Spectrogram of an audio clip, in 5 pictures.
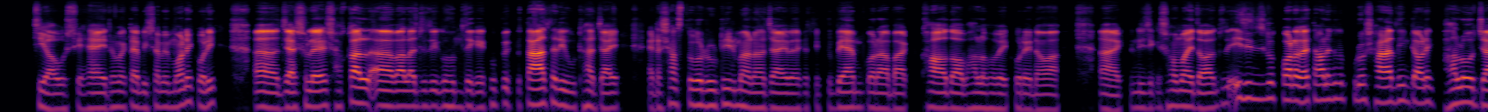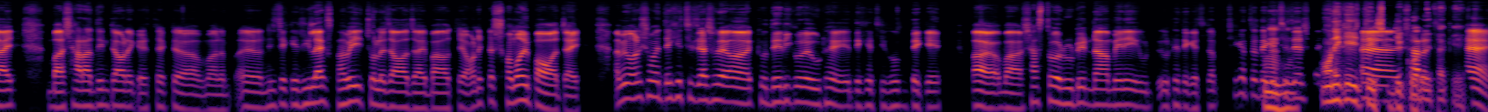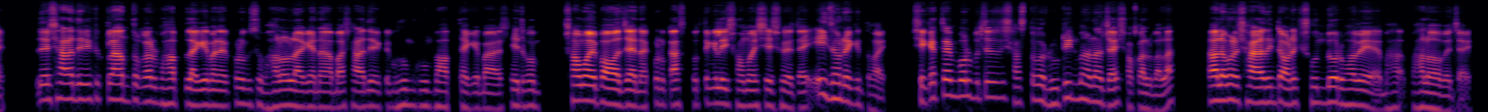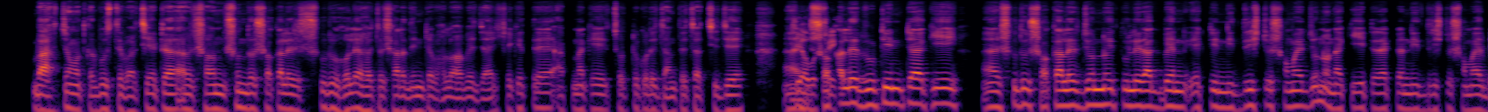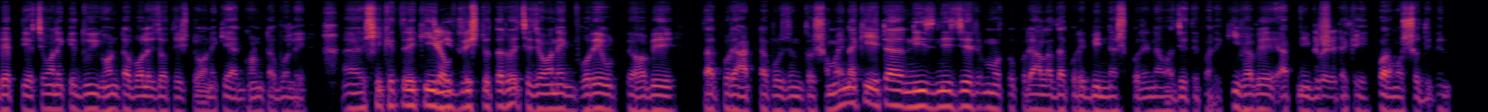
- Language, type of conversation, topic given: Bengali, podcast, তুমি কীভাবে একটি স্বাস্থ্যকর সকালের রুটিন তৈরি করো?
- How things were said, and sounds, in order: "চেষ্টাটি" said as "তেস্টাটি"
